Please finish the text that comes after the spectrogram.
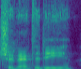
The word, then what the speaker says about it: Schenectady: I don't know how to say the word Schenectady.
